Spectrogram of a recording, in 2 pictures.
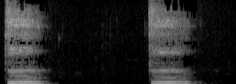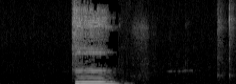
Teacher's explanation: it is produced by initially pressing the tip of the tongue against the back of the upper teeth, then quickly moving the tongue tip backward to leave a channel and let the air squeeze out.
